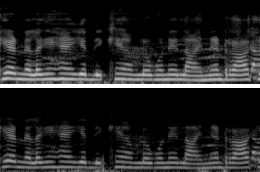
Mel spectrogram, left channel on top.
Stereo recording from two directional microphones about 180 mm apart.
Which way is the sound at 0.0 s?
15° left (ahead or behind).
